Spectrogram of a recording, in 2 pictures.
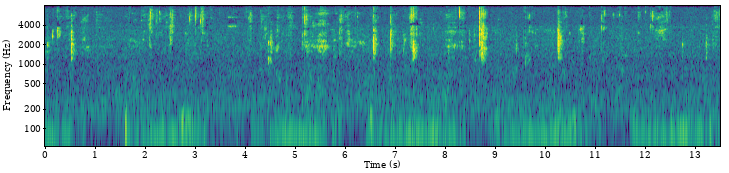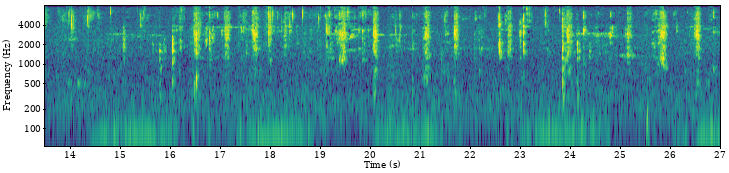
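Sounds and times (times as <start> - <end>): faint chewing: 0.0 - 27.0
fingers mixing rice on plate: 0.0 - 27.0.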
